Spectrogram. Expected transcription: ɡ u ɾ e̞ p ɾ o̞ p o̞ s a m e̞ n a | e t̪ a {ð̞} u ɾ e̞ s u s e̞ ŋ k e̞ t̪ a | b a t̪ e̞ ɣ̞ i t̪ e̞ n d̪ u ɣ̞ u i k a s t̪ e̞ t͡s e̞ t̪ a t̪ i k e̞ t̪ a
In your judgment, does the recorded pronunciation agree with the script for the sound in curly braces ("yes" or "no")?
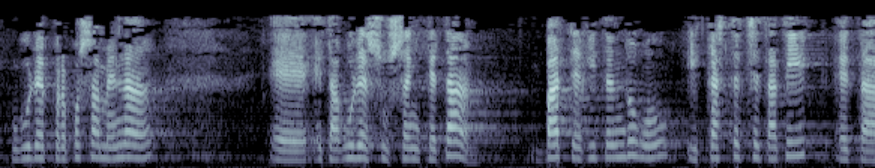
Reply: no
